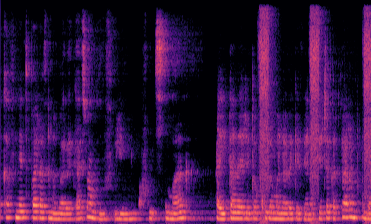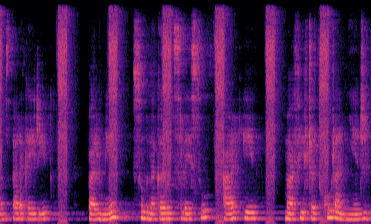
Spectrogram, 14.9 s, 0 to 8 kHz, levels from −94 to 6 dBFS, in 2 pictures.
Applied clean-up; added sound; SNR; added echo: none; Hiss; 14 dB; reverberation time 0.5 s.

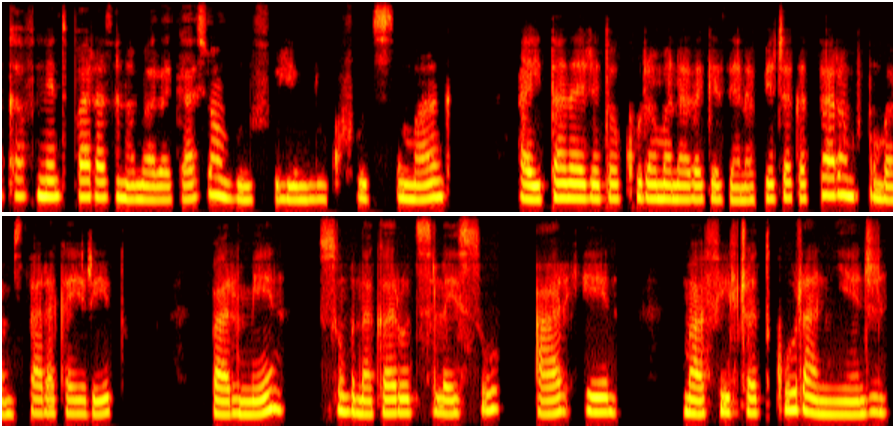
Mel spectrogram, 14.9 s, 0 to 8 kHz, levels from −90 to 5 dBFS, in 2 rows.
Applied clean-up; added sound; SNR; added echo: none; none; none; none.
